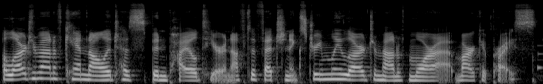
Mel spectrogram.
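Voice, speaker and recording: A woman's voice: medium pitch, fast. A woman doing casual gameplay commentary as a streamer, musing playfully and reading game text aloud. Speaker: gaming streamer. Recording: voice over game music. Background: game music.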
